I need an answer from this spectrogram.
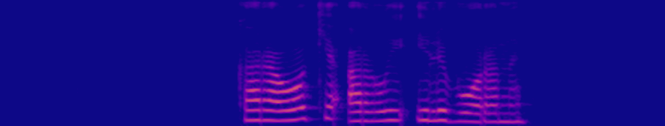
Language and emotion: Russian, neutral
